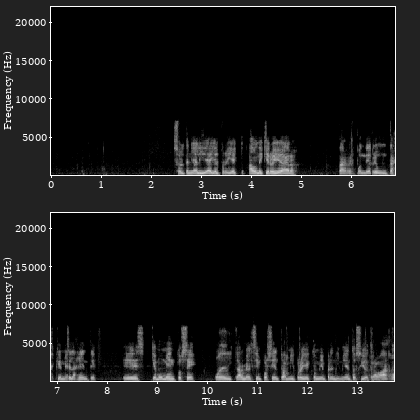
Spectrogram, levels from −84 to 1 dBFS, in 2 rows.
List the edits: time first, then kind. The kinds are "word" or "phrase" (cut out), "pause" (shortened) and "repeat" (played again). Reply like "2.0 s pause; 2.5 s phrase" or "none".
3.9 s pause; 6.4 s word; 7.2 s word; 8.9 s word; 10.0 s pause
